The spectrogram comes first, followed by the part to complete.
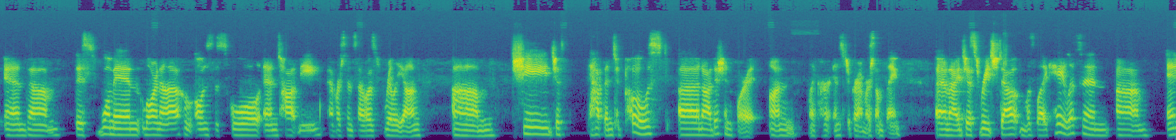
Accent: Massachusetts, United States; moved away as an adult; now in Hawaii, United States; So I grew up in Massachusetts, studied theater my whole life

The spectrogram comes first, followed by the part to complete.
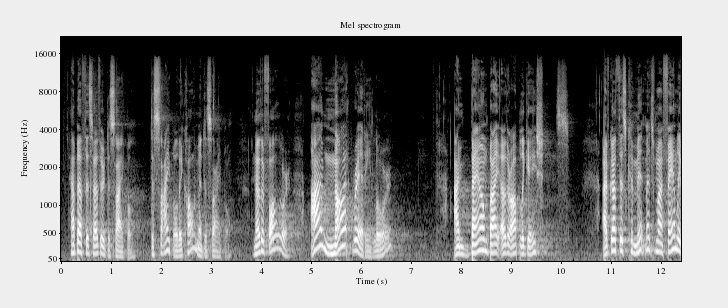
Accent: Southeast Texas, United States; growing up in Southeast Texas on the Gulf Coast, I got to live through two hurricanes

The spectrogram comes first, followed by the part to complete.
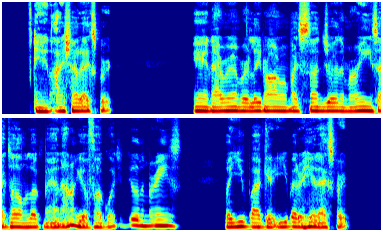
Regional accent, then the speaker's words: California, United States; Where are you from? California.

